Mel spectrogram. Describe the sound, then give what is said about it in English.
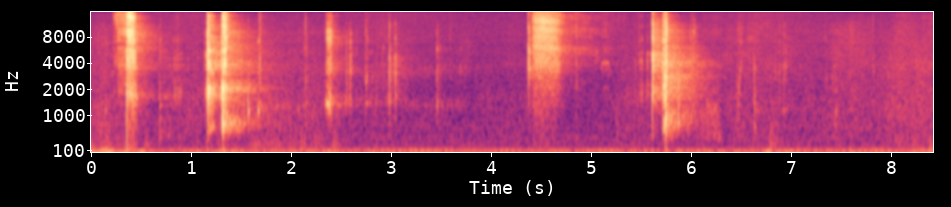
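Glasses clink together in a toast: a bright, ringing double clink, then another sharp chime a few seconds later, with faint ticks and rustles between and no talking. “Can we cheers? Yeah, we're going to do some cheers.”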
